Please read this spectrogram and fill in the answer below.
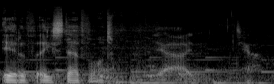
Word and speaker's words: Eisteddfod: learn to say earth Eisteddfod it's pronounced ear of a step foot on the 20th take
